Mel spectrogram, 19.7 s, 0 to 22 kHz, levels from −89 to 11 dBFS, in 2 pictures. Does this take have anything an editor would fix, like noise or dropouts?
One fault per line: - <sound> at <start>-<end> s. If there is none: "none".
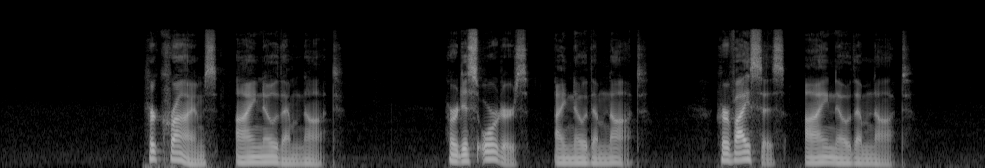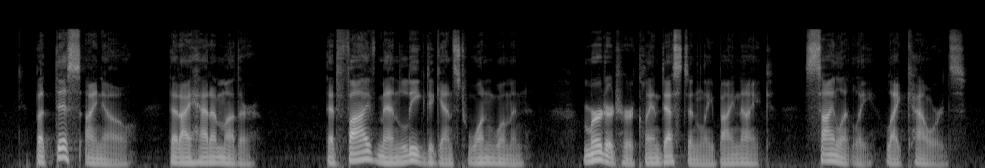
none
